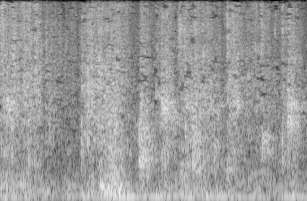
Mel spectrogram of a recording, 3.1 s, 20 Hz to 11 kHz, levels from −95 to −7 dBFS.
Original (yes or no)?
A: yes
